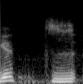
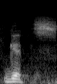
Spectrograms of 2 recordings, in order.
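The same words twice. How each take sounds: First: The final sound is a voiced z. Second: The final sound is a voiceless s. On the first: The speaker calls it wrong. "حتى لو حاولت تنطقها ز بيكون من الصعب" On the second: The speaker calls it right. "gets not gets"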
